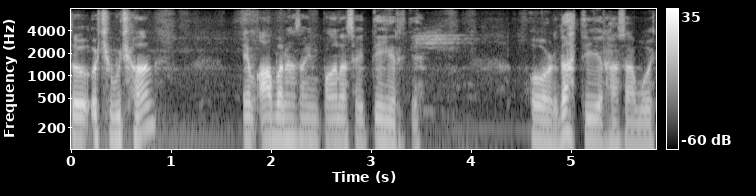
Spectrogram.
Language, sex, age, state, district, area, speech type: Kashmiri, male, 45-60, Jammu and Kashmir, Bandipora, rural, spontaneous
